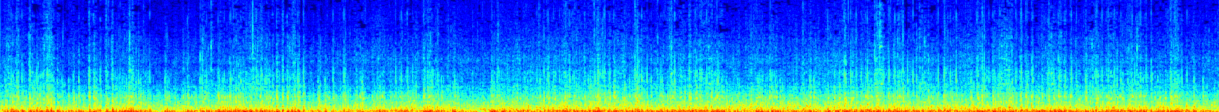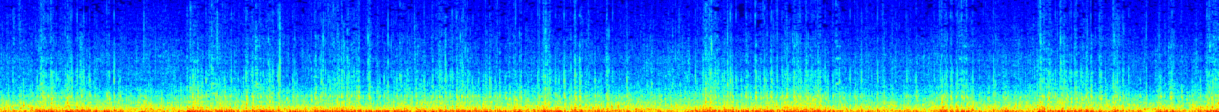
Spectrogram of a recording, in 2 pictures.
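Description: Wind buffets loudly past the microphone.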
